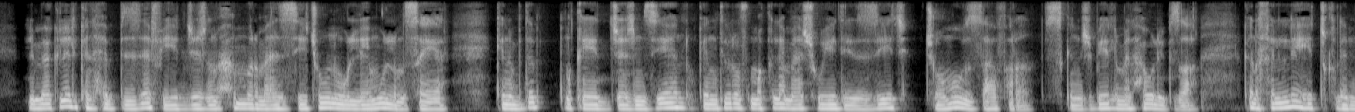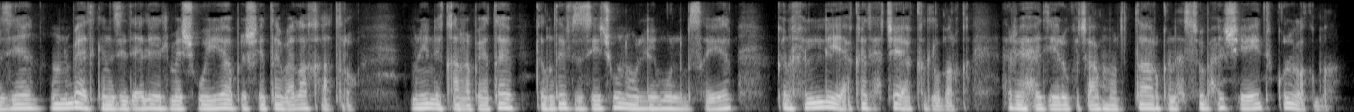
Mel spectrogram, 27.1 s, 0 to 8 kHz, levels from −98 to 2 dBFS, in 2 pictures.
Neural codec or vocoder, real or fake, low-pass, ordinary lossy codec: none; real; 7.2 kHz; none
